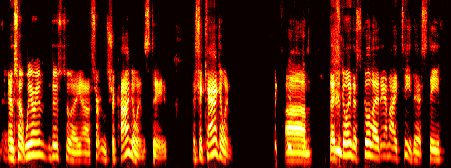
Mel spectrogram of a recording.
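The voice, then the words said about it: Bad put-on Chicago accent. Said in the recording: “That is the worst Chicago accent ... they used a street accent”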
